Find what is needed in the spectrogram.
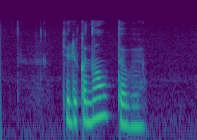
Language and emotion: Russian, neutral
